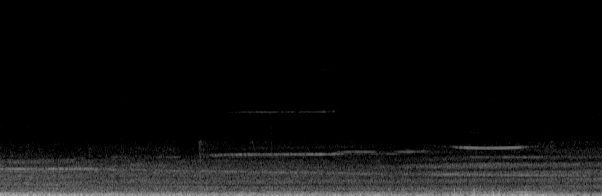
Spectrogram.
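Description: Double-stack container train rolling slowly past: a steady low rumble of cars on the rails that eases off a little, with a few faint, thin high squeals in the second half.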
